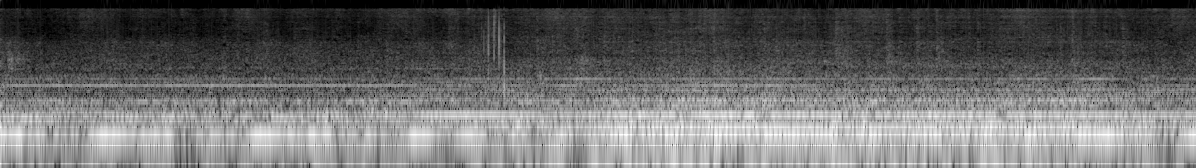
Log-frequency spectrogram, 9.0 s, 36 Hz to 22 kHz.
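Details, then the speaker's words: Whirlpool dryer WED92HEFC2 after new belt and drum rollers, motor blown clean: brief loud buzz at start, then constant buzzy hum, 70–72 dB versus normal 60–65; worn drive motor near failure, to be replaced. "goes, it makes like a really loud kind of buzzing sound for about half a second, but then it's a little bit louder than normal. I mean, that's typically pretty indicative that the motor could be on the verge of failing within weeks or a couple of months."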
